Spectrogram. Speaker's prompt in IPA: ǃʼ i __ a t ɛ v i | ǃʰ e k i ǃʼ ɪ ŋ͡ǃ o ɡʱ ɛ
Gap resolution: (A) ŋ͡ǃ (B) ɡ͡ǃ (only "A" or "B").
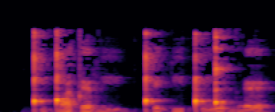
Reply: B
